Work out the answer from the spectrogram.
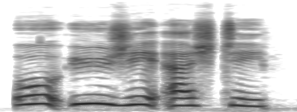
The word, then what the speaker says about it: ought: O-U-G-H-T, qui est très compliqué et qui en fait se prononce juste comme O-T. Donc, ought.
